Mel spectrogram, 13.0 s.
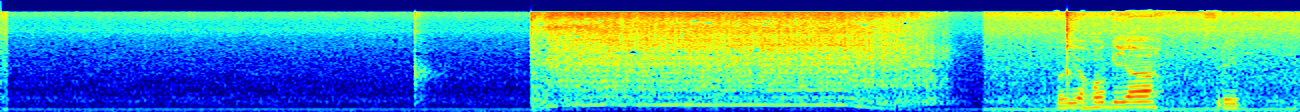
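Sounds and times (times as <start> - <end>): mixer grinder motor whine: 5.3 - 9.6.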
